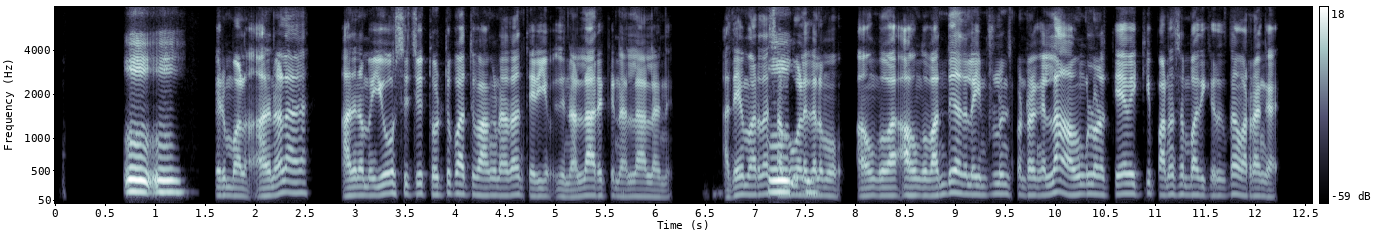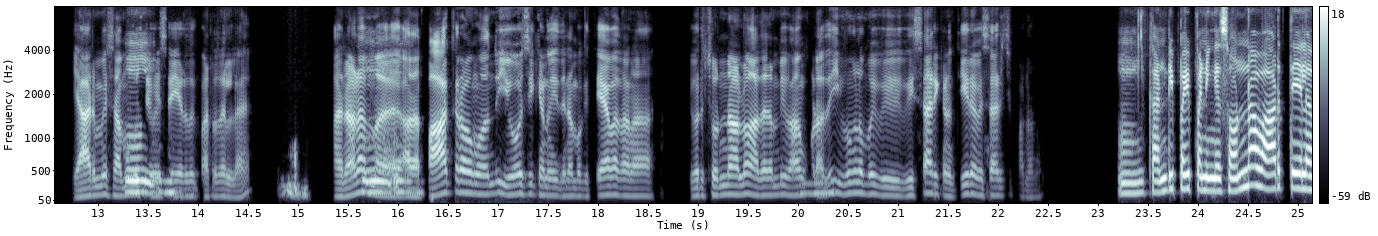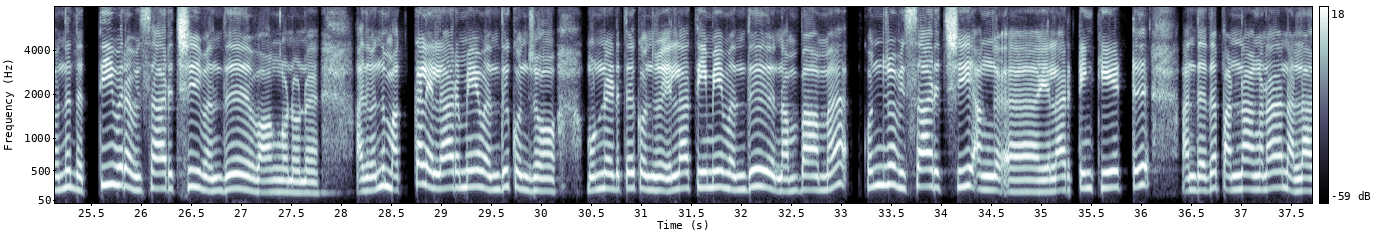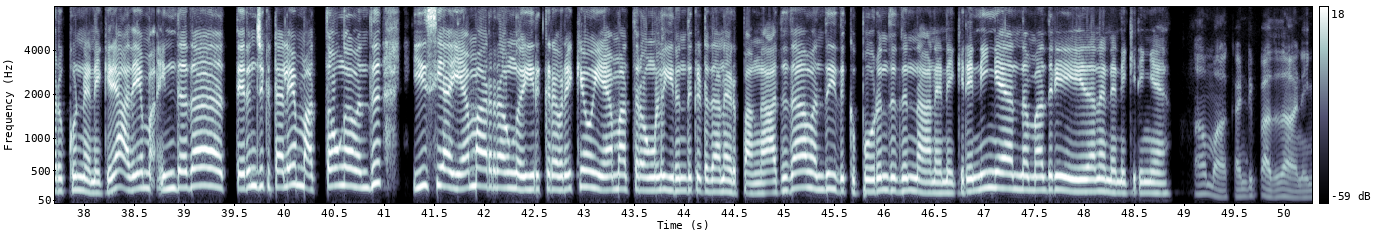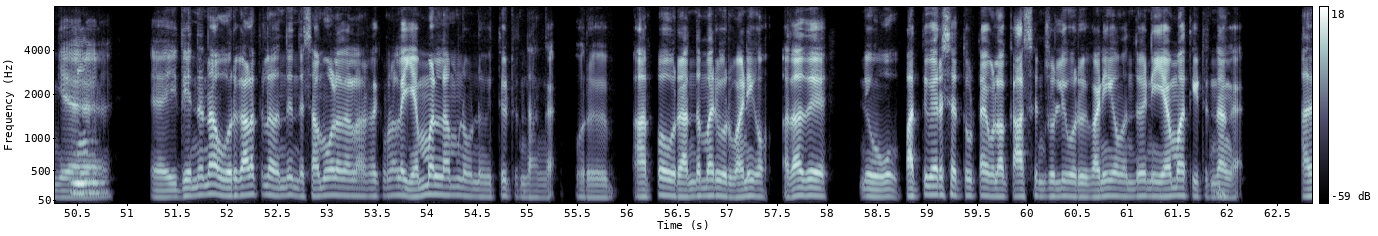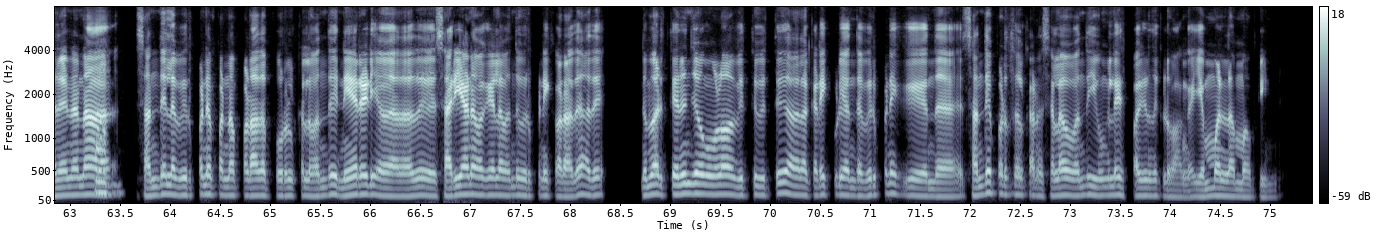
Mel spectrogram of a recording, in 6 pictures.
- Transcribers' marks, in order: tapping; other noise; other background noise; in English: "இன்ஃப்ளூயன்ஸ்"; mechanical hum; in English: "ஈஸியா"; drawn out: "நீங்க"
- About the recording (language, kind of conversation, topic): Tamil, podcast, ஒரு சமூக ஊடகப் பாதிப்பாளரின் உண்மைத்தன்மையை எப்படித் தெரிந்துகொள்ளலாம்?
